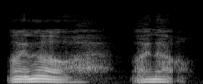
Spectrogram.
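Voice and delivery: groggy, half-awake mumbling; sleepy mutter. A narrator's reading. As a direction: mumble it like just woken. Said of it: "the sleepy voice muttered".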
